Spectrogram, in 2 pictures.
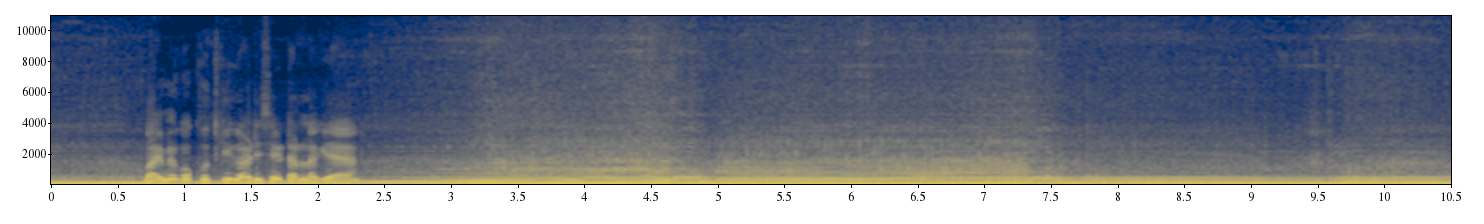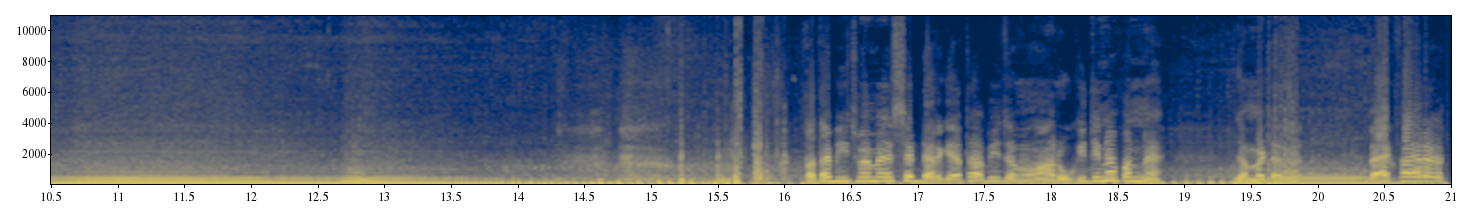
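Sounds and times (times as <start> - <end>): motorcycle engine being revved: 19.1 - 20.6.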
